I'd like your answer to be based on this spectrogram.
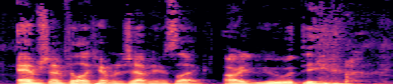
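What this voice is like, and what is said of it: Put-on Serbian accent. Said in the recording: “Can you use the proper Serbian accent when you do it this time?”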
